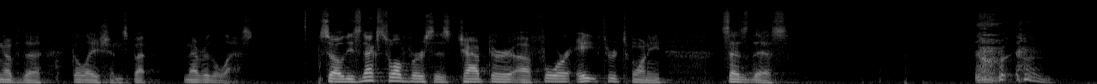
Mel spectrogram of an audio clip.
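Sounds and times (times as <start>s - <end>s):
speech: 0.0s - 2.6s, 3.2s - 8.0s, 9.8s - 10.6s
coughing and throat clearing: 9.8s - 10.6s.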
